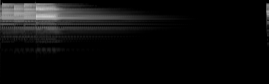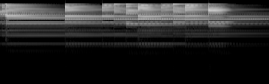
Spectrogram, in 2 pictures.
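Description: Sampled orchestral triangle played back from a virtual-instrument library. A few quick strikes in the first second ring out over about two seconds; after a pause, a run of about seven strikes from about five seconds in, each with a long, bright ringing decay.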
